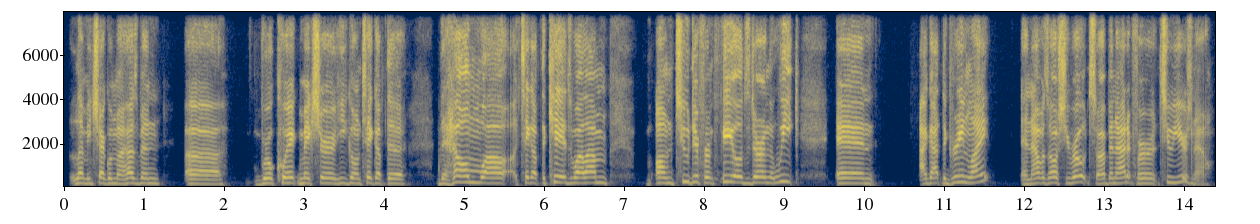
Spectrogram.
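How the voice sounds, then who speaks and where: A woman football coach with a naturally raspy voice, hoarse from yelling, chatting casually with enthusiasm in an interview over a video call. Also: on the high side, steady tone, moderate pace, no room sound. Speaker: running backs coach, guest.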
